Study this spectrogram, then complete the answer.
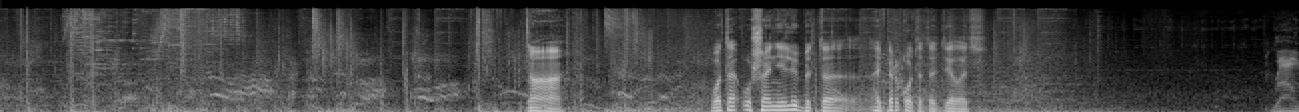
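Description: Punches and blows thud in a game fight.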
